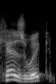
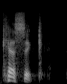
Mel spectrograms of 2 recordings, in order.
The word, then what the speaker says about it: Keswick: In England, these camp meetings drew into the later annual, now that looks like Keswick, but it's pronounced Keswick, into the annual Keswick conventions for seeking a higher life with Christ.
